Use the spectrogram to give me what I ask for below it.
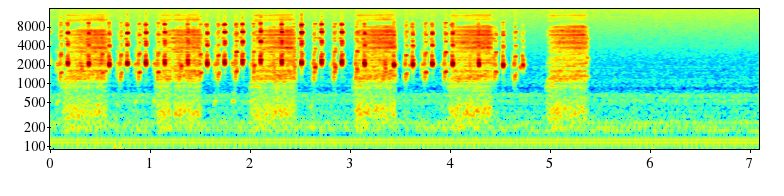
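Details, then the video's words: Wild barn owl at a monitored nest box as the male returns without food and the female, uninterested, turns her back; harsh broadband hissing bursts about half a second long, repeated, with a fast rhythmic ticking between them over low hum. "Male barn owl male comes back without food and female was not interested and gave him the back."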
